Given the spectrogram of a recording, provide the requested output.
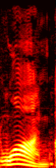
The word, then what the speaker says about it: Wan: They pronounce it Wan. I'm tight with the Kenobis. They are of, because Mike is a letter carrier in Long Island, they are of the Syosset Kenobis, and they have told me that the name is pronounced Wan.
